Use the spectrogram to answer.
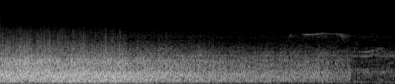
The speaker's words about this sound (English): Lift off! It's going! It's good! A beautiful shot! A beautiful shot!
